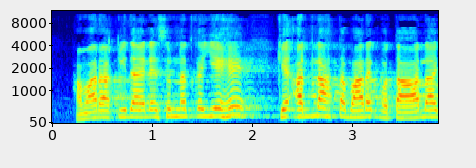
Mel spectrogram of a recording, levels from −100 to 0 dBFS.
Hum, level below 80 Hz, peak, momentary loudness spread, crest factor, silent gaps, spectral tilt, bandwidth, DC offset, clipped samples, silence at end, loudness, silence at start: none; -76 dBFS; -8 dBFS; 7 LU; 18 dB; none; -4.5 dB/octave; 11 kHz; under 0.1%; under 0.1%; 0 s; -27 LUFS; 0.25 s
